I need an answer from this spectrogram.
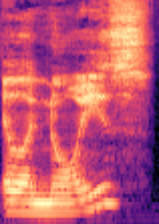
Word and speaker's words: Illinois: It's actually pronounced Illinois.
